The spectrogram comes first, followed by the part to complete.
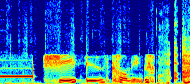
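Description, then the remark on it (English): A single steady electronic beep from a hotline's answering machine, held for over half a second, cuts off abruptly before voices start talking over a busy background. “Leave a message after the beep”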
